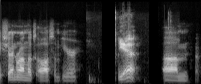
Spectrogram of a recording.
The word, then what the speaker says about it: Shenron: of all dragons um in japanese it's pronounced shenron which is what like it's called in the english dub as well uh but here it is called shenlong and also it's worth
